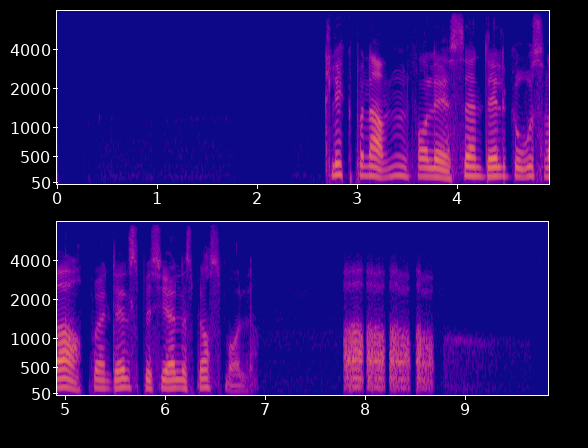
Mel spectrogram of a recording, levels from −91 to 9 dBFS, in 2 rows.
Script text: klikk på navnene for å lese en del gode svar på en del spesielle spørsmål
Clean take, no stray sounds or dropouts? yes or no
no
